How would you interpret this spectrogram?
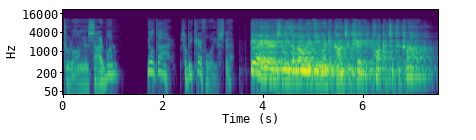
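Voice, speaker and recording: An actor playing a scheming older male villain in a video game, speaking in a cold, measured, menacing way. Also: mid-range voice, sing-song, echoey room, in a large hall, natural voice. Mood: lecturing. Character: old male scheming manipulative elder villain.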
